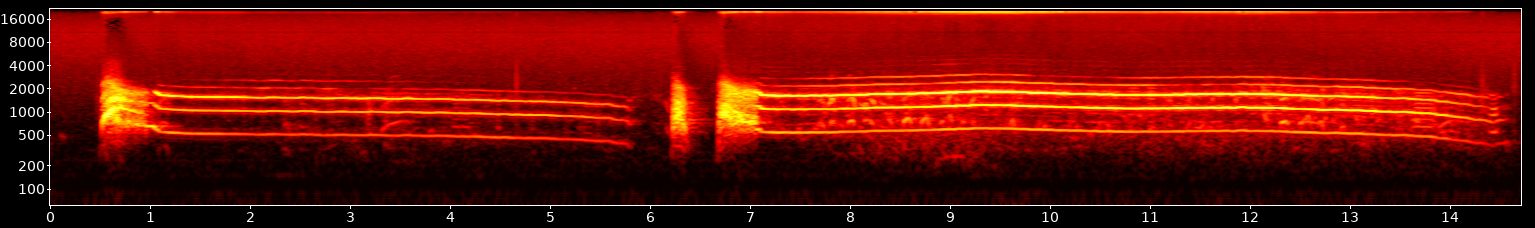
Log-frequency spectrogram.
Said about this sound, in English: Dog serenade.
